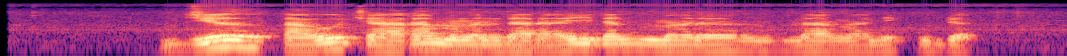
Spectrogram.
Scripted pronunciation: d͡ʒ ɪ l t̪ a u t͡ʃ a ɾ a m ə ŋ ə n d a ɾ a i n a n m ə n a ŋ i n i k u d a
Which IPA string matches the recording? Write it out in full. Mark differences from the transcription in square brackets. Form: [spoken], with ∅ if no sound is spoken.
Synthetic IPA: d͡ʒ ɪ l t̪ a u t͡ʃ a ɾ a m ə ŋ ə n d a ɾ a i [d] a n m ə n a ŋ [a] n i k u d a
